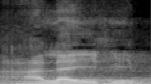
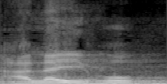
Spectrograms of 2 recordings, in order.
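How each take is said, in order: First: The vowel after the h is i. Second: The vowel after the h is u. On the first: This follows the usual reading of the others. "kalau imam yang lain seperti biasa alaihim" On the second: This follows the reading of a particular tradition. "membaca harkat doma pada huruf H, sehingga dibacanya alaihum"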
